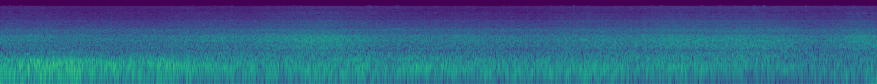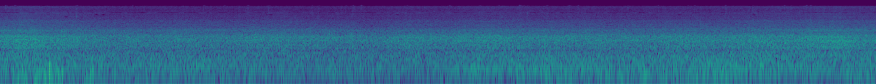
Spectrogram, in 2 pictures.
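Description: Heavy thunderstorm rain pouring down as a steady hiss that swells and eases, with wind gusts rumbling more strongly in the first couple of seconds.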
